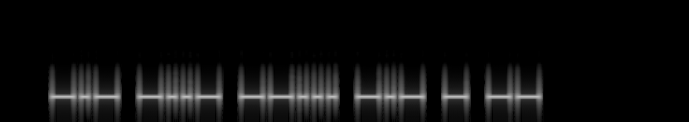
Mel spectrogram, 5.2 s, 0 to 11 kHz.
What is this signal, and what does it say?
Morse code, heard as a keyed tone, about 22 wpm, 700 Hz. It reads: KX7KTM
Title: USA Call Signs 22wpm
